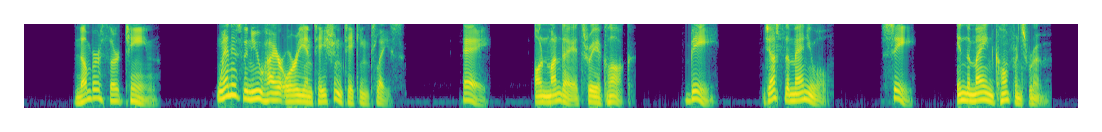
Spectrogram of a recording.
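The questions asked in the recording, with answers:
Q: When is the new hire orientation taking place?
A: A: On Monday at 3 o'clock.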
